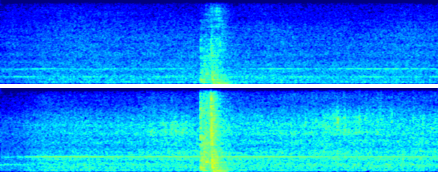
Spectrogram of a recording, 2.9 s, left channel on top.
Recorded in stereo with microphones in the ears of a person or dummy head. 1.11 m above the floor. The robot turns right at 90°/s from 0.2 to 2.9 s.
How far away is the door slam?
About 0.6 m.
